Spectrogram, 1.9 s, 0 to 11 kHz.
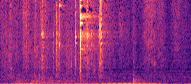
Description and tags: Bridal Handle On Hook Wood Wall 03
This is the sound of a horse bridal being removed from a metal hook that was screwed into a wood wall.
bridal, Horse, Noise, Handling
